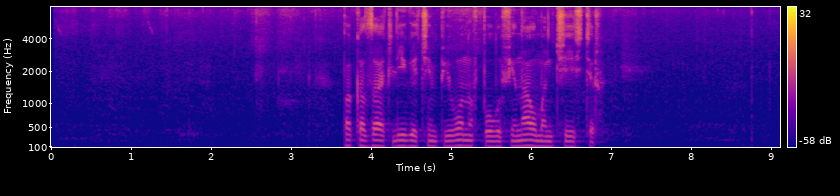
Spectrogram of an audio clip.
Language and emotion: Russian, neutral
